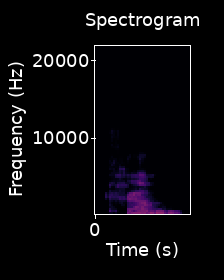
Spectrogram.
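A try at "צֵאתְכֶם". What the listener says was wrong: Zait chem. Zait. You have to get the tzadi and the tav in. Zait chem.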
